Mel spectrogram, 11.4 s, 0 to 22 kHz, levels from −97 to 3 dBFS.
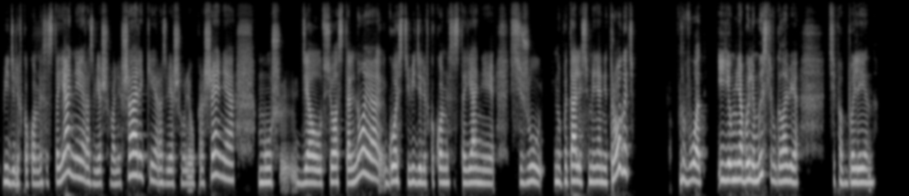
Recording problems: wrong speed and pitch; too fast and too high; 1.5 times normal speed

